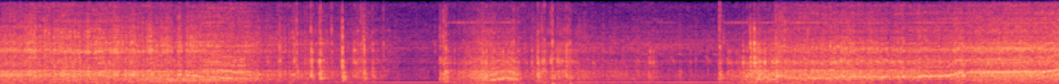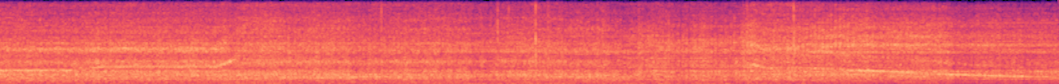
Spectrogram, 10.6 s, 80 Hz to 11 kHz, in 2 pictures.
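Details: Brand-new Basher Nitro Circus 4x4 1/10 RC truck on a 3S 4000mAh battery: after a few starts and stops, a rising motor whine carries a steady rough grinding rasp under throttle. Only when accelerating, not in reverse or off the ground. Gear mesh adjustment didn't fix it.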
